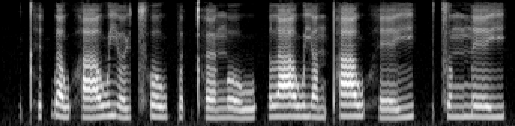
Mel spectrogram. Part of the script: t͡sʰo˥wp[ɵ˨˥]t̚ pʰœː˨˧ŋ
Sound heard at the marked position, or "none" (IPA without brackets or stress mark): ɵ˧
